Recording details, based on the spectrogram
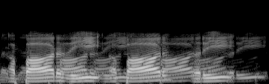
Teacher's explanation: ਪੂਰੇ ਦੋਨੇ ਰਾਰੇ ਉਚਾਰਨ ਕਰਕੇ ਜਾਣੇ ਨੇ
